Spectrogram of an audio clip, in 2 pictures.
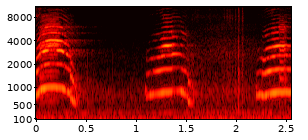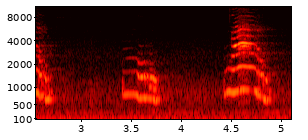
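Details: Kitten Frangky meows loudly to summon its mother, giving five strong arched cries in five seconds, each rising sharply then sliding down, one brief click between them, against a quiet indoor hum.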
